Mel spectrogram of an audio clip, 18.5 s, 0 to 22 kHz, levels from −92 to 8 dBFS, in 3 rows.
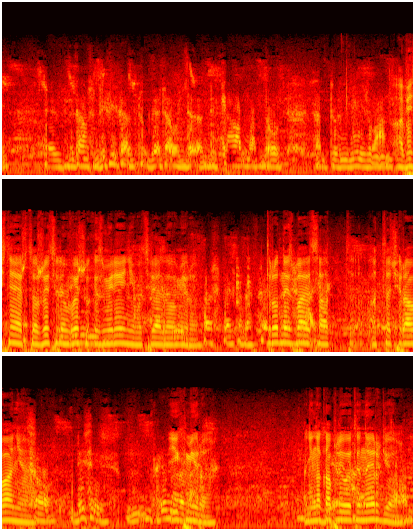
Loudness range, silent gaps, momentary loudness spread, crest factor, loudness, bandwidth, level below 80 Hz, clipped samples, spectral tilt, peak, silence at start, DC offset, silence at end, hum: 5 LU; none; 12 LU; 22 dB; -24 LUFS; 12 kHz; -42 dBFS; under 0.1%; -5 dB/octave; -2 dBFS; 0 s; under 0.1%; 0 s; none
